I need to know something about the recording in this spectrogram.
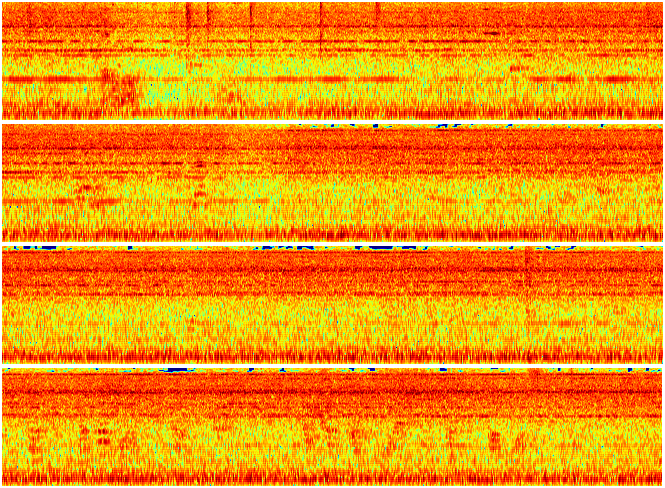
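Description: An aircraft engine hums steadily, heard through a window.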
